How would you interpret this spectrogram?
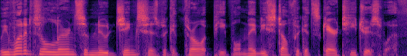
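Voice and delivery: plain

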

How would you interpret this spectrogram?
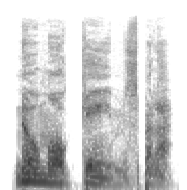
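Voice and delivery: hissing, slow, each word dragged out. Malfoy answers Bellatrix after her giggling taunt, hissed. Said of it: "Malfoy hissed".

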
